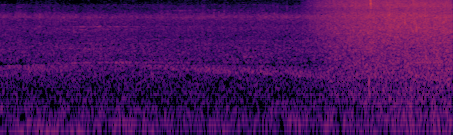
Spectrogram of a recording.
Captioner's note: distant sirens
